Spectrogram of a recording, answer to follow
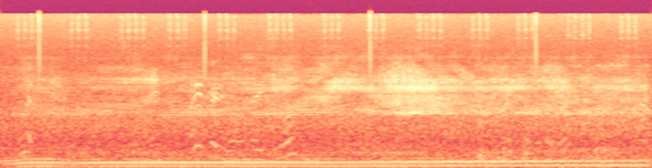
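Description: A motor engine droning steadily as a low, even hum with a higher tone above it, and a higher whine joining it about halfway through.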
